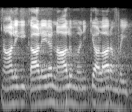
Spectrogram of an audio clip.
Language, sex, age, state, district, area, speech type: Tamil, male, 18-30, Tamil Nadu, Cuddalore, rural, read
